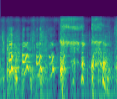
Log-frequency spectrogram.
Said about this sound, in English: What was it? Shake that box.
